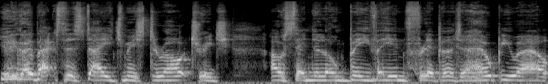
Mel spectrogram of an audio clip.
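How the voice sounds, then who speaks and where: A woman puts on a raspy character voice at medium pitch, speaking at a moderate pace over light background noise. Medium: audio drama. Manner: dry, dismissive.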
